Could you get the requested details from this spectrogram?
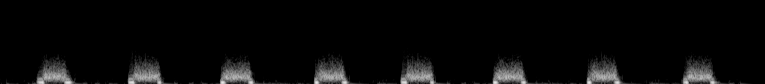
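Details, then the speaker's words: Mitral regurgitation: harsh holosystolic murmur of constant intensity extending to second heart sound, regular rate about 65 a minute, at rest then louder with hand grip maneuver. "Mitral regurgitation will increase in response to hand grip maneuver. Listen to the change in this murmur with a hand grip maneuver."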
